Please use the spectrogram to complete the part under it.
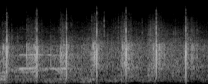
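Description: Comic convention panel audience applauding a guest, a brief spell of moderate clapping with some crowd noise.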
